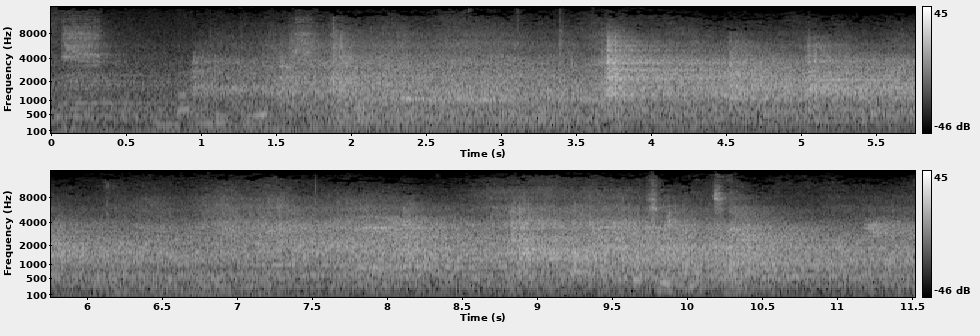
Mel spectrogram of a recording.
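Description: Ice skates scrape and swish across the ice.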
